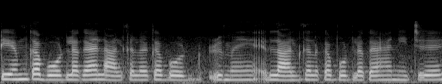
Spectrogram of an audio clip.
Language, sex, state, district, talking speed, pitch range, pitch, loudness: Hindi, female, Uttar Pradesh, Deoria, 215 wpm, 210-220 Hz, 215 Hz, -18 LUFS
